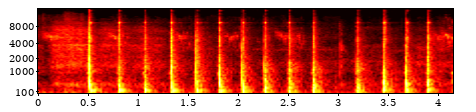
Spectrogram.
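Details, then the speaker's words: Older fiberglass sailboat deck core inspection: hammer taps give about fifteen crisp, sharp rings in four seconds with no dull thud; no squishy feel underfoot, so the deck is solid with no soft spots. "Even when I bounce on the side decks, there's no squishy feeling. It all feels very, very solid underfoot."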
